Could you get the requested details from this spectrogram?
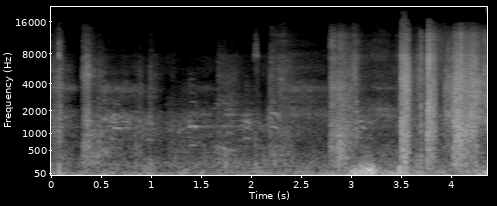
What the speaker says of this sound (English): You hear geese?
